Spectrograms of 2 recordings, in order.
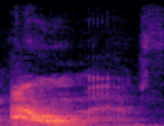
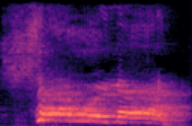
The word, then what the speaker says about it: Saruman: It's pronounced Saruman! The S isn't silent!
